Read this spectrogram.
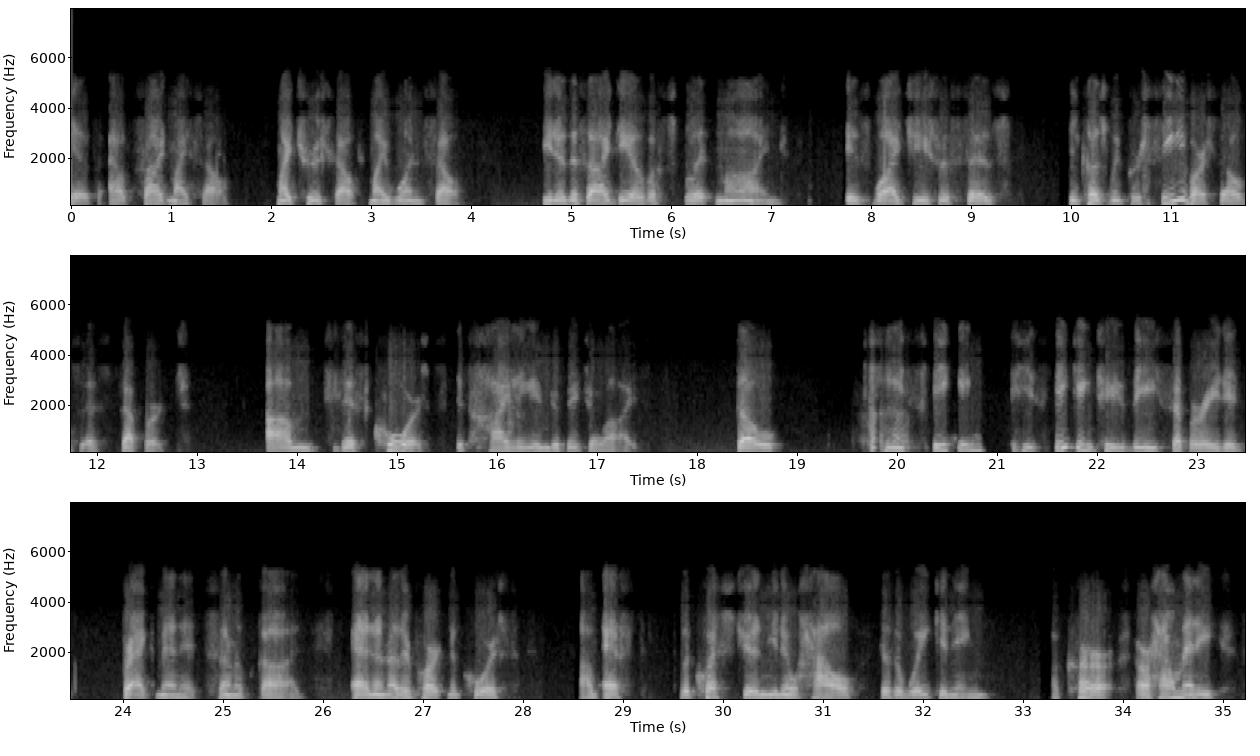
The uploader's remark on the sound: ACIM Daily Conference Call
